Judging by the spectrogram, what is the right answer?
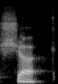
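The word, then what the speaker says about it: Shough: It spelled like it's rhyme with doe. Tyler show. Is that it? Weird. They spell they say it shuck, but it look s h o u gh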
